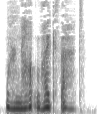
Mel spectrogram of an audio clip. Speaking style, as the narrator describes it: he whispered through his fingers

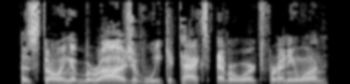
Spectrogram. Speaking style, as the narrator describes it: Karras sighed

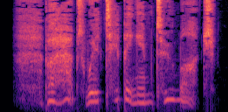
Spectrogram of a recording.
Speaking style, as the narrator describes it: Ian whispered to Elaine

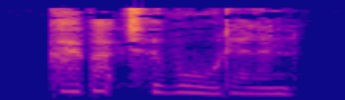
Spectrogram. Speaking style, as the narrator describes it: he whispered

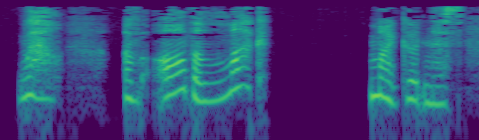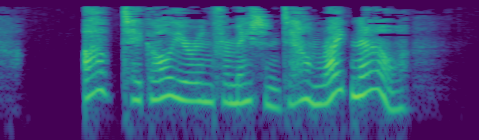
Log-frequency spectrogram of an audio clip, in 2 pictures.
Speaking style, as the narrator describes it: exclaimed

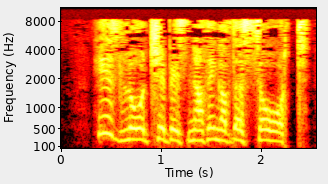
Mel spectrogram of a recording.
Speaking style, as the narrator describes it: Adarin snapped

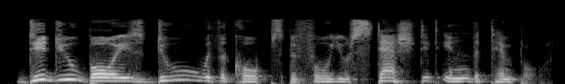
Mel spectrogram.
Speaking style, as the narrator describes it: said Chains, speaking slowly as though to a misbehaving pet

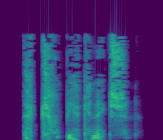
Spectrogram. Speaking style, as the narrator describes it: Varane muttered

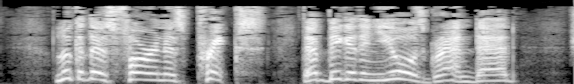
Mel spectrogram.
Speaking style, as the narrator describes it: shouted a stout woman who must have been at least 80

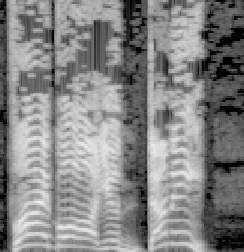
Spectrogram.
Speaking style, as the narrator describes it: somebody yelled

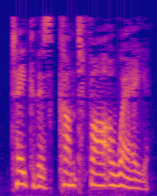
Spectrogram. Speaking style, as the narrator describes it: he spat through the driver's window

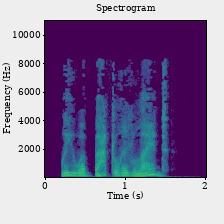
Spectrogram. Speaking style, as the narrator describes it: whispered Graham

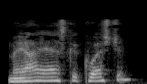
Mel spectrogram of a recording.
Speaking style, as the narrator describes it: David said quietly

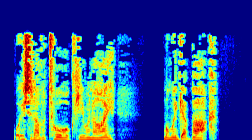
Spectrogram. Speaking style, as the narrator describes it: he said hoarsely

